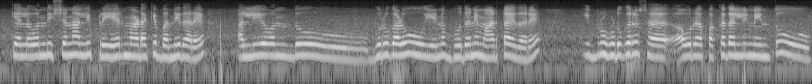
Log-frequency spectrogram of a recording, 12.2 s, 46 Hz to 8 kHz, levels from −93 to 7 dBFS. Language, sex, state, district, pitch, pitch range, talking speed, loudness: Kannada, male, Karnataka, Bijapur, 265 Hz, 250-280 Hz, 85 wpm, -16 LUFS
